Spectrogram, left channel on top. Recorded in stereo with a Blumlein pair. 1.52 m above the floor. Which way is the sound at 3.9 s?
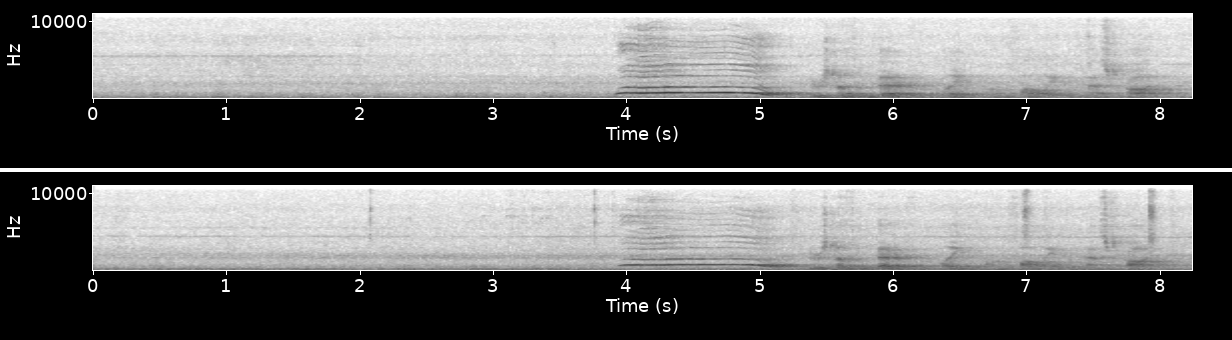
45° left.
